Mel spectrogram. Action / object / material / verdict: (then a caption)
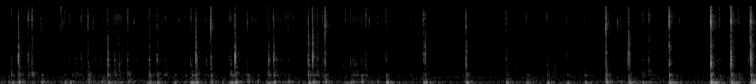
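tap / plastic computer keyboard / plastic / none. Fingertips type on the keys of a dark grey plastic compact wireless keyboard, producing a steady stream of short, dry clicks and clacks in an uneven rhythm. Each keystroke pairs a soft low thump with a bright tick that dies away almost instantly. A few sharper, louder strokes stand out toward the end.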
